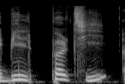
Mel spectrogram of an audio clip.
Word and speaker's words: Bill Pulte: C'est pas Bill Poole, mais Bill Pulte, un riche homme d'affaires, ami de Trump et désormais chef du renseignement américain.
